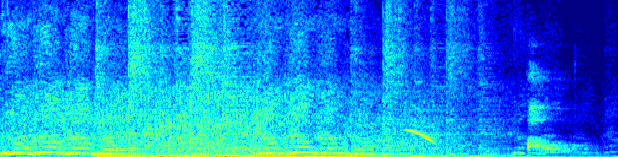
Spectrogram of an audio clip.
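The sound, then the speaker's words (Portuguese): A voice imitates a car engine with a loud, buzzing rumble that revs up and down in pitch for several seconds, then trails off near the end. “Qual é o barulho do motor do carro, gente? Deixa eu ouvir, deixa eu ouvir.”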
